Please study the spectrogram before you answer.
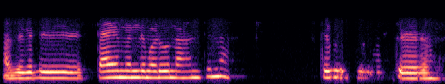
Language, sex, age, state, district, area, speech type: Odia, female, 30-45, Odisha, Sundergarh, urban, conversation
